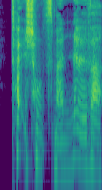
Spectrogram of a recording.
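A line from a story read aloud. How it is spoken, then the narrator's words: Curt. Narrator (German): sagte barsch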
